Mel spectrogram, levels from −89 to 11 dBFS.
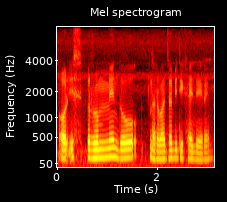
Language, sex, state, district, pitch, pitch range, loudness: Hindi, male, Arunachal Pradesh, Longding, 130 Hz, 115-135 Hz, -17 LUFS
